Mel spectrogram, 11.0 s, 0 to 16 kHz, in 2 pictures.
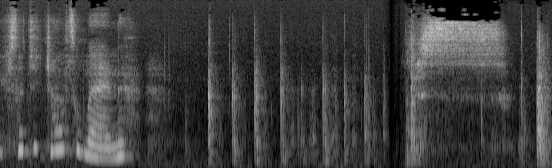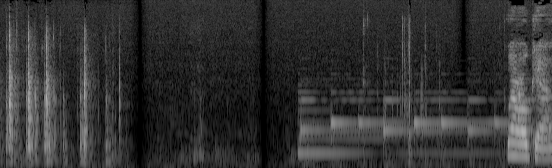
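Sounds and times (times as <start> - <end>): soft piano-like music: 8.4 - 11.0.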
